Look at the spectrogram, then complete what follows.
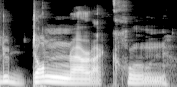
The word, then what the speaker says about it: LudoNarraCon: we have button mash i believe it's pronounced ludon raccoon i thought it was independent and today we will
